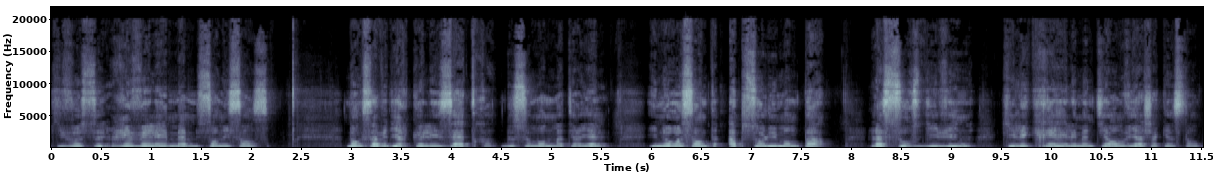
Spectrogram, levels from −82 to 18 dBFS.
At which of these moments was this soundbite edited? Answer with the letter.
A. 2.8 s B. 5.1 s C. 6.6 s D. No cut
A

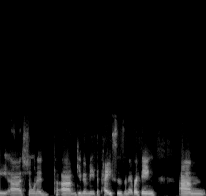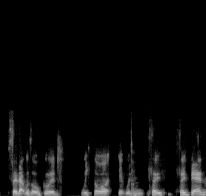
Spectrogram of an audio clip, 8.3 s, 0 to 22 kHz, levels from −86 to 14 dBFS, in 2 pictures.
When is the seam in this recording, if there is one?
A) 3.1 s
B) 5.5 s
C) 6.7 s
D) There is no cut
C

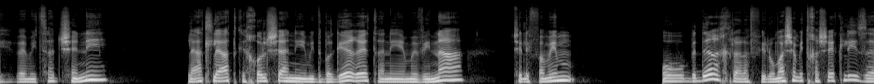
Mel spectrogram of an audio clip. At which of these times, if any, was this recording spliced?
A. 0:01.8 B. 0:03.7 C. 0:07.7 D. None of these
D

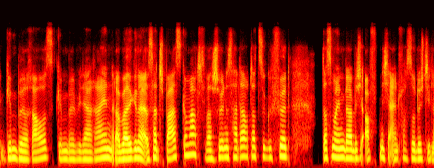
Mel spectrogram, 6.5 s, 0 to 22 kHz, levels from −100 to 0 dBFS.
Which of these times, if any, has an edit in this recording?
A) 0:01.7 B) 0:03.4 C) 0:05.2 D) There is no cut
A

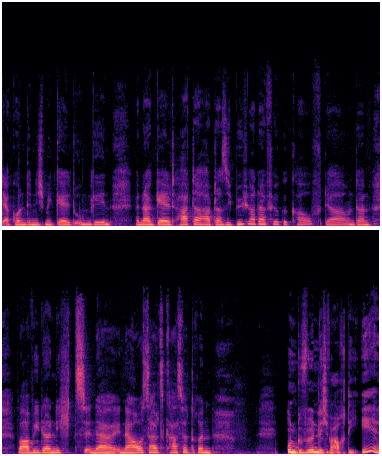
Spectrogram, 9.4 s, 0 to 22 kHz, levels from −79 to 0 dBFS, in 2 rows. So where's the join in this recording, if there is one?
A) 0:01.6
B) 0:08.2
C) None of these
B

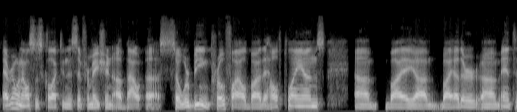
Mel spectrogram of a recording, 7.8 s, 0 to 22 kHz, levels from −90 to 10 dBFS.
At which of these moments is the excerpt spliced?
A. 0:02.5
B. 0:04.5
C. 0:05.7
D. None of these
D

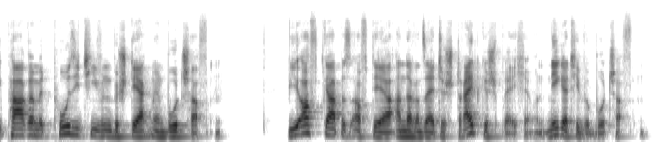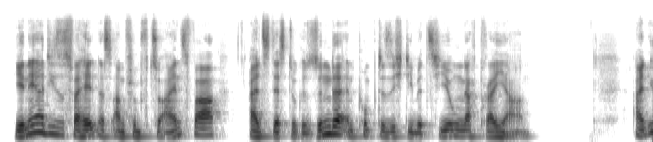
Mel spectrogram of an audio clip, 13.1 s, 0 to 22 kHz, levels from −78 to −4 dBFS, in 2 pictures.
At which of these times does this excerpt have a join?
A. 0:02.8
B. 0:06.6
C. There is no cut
B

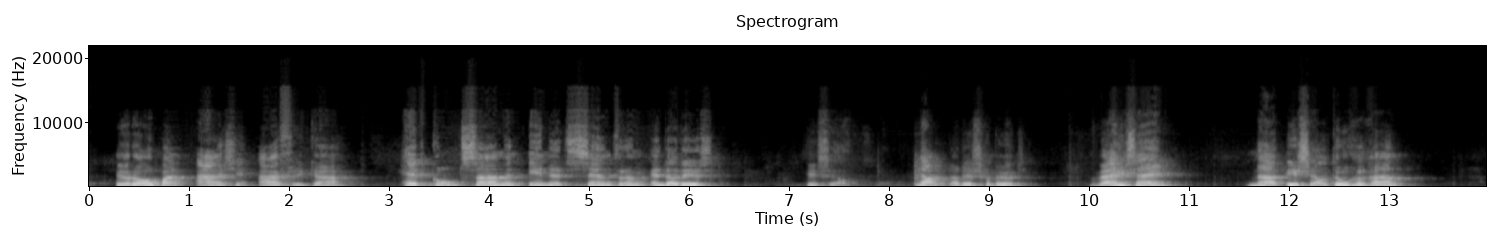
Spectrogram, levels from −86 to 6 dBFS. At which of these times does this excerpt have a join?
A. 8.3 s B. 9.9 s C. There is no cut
A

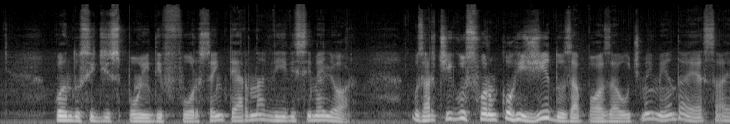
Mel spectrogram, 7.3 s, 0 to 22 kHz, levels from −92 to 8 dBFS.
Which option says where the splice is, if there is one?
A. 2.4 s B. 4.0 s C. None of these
B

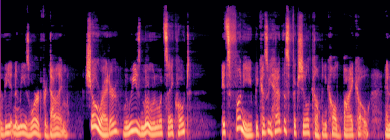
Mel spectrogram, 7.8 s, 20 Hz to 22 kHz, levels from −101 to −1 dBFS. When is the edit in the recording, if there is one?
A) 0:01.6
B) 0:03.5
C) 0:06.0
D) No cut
A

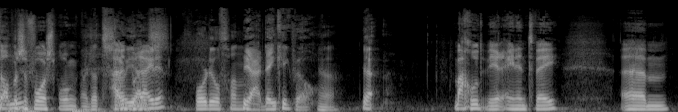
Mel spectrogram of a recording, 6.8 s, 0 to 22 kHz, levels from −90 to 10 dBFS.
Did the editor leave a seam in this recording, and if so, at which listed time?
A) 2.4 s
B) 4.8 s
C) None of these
B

